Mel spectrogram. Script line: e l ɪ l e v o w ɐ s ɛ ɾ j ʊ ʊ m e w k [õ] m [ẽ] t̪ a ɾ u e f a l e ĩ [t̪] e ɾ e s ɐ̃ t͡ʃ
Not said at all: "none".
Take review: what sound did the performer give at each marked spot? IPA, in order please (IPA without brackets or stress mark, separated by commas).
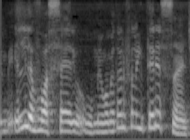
o, ẽ, t̪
